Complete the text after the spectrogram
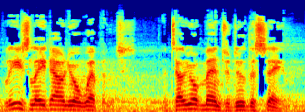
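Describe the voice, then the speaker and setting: An actor playing a calm, principled, earnest warrior monk in a video game, speaking in a measured, formal way. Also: male voice, medium pitch, long reverb tail, soft background music, close to an everyday voice. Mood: firm. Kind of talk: video game cutscene acting.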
